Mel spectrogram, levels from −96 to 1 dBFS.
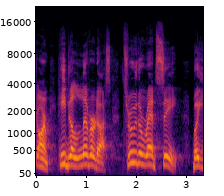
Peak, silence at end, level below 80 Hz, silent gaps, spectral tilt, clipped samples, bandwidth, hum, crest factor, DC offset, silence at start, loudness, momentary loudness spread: -10 dBFS; 0 s; -80 dBFS; none; -5 dB/octave; under 0.1%; 14 kHz; none; 18 dB; under 0.1%; 0 s; -28 LUFS; 11 LU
